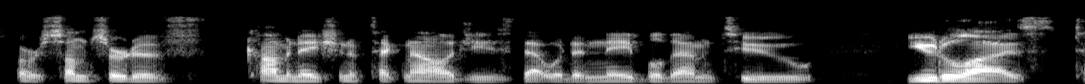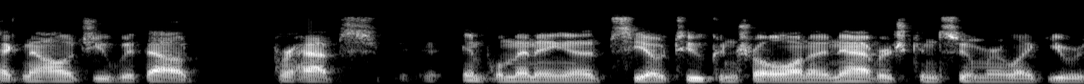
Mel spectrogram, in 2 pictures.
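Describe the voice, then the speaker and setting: A man's voice: deep voice, fairly bright tone, no echo. A man who joins a discussion with a question, polite and articulate with small hesitations. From United States. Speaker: listener joining with a question. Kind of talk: casual discussion. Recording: dull dry lo-fi line.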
